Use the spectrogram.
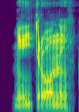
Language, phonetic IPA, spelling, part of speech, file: Russian, [nʲɪjˈtronɨ], нейтроны, noun, Ru-нейтроны.ogg
- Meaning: nominative/accusative plural of нейтро́н (nejtrón)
